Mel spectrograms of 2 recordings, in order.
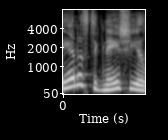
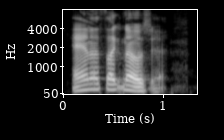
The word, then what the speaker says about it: anosognosia: The anosognosia label that I pronounced wrong, how do you pronounce that word? – Anosognosia.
